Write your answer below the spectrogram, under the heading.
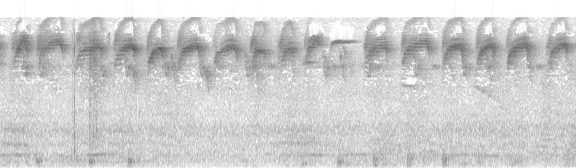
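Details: Crying baby marmoset wanting its mum, giving a long run of shrill, arching squeals in steady succession, about one and a half per second, broken once by a flat held whistle and a click.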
